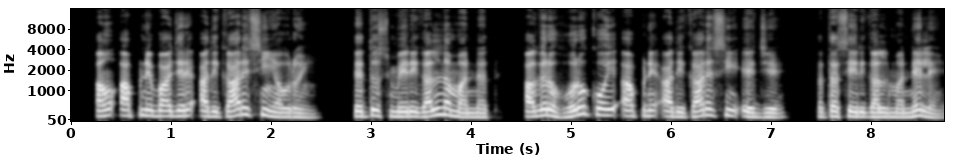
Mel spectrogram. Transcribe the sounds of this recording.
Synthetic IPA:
ɐũʔɐːpɽ̃ebaːd͡ʒeɾeʔɐd̪ʱɪkaːɾesĩaʊɾoːĩ | t̪et̪̬ʊsmeːɾiɡɐlnɐmɐnːət̪ | ɐɡəɾɦoːɾokoːiʔɐpɽ̃eʔɐd̪ʱɪkaːɾesĩʔeːd͡ʒe | t̪at̪ɐseːɾiɡɐlːmɐnːeleː

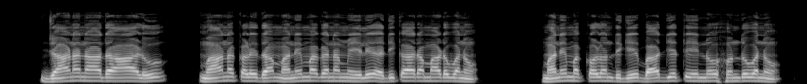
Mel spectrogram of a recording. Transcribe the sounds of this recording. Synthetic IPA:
d͡ʒaːɳɐnaːd̪ɐaːɭu | maːnɐkɐɭɛd̪ɐmɐnemɐɡɐnɐmeːle̞ɐd̪ʱikaːɾɐmaːɽuʋɐnu | mɐnemɐkːɐɭo̞nd̪iɡe̞baːd̪ʱjɐt̪ɛjɐnːuho̞nd̪uʋɐnu

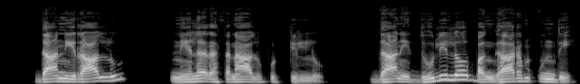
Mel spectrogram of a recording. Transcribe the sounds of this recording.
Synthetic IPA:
d̪aːniɾaːlːu | nɛːlɐɾɐt̪ɐnaːlupuʈːilːṵ | d̪aːnid̪ʱuːlilo̞ːbɐŋɡaːɾɐmund̪i

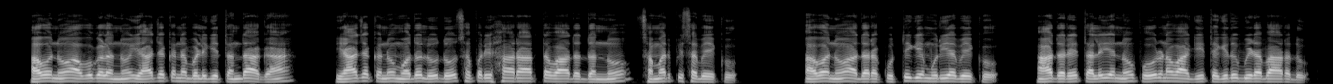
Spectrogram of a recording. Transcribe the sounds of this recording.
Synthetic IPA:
ɐʋɐnuɐʋuɡɐɭɐnːujaːd͡ʒɐkɐnɐbɐɭiɡet̪ɐnd̪aːɡɐ | jaːd͡ʒɐkɐnumɔd̪ɐlud̪ɔːsɐpɐɾihaːɾaːɾt̪ʰɐʋaːd̪ɐd̪ːɐnːusɐmɐɾpisɐbe̞ːku | ɐʋɐnuɐd̪ɐɾɐkut̪ːiɡe̞muɾijɐbe̞ːku | aːd̪ɐɾe̞t̪ɐlɛjɐnːupuːɾɳɐʋaːɡit̪eɡe̞d̪ubiɽɐbaːɾɐd̪u

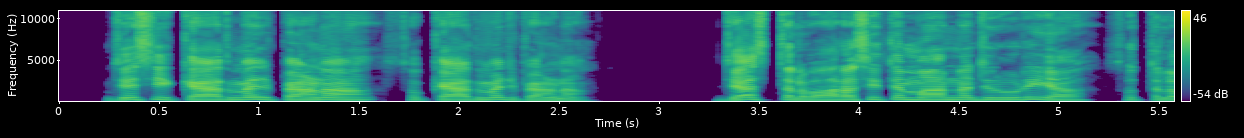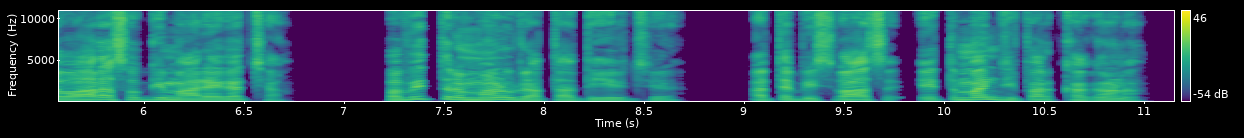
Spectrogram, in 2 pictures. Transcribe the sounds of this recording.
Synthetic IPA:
d͡ʒɛːsɪjɛkɛːd̪mɐ̃nd͡ʒpɛːɽ̃asokɛːd̪mɐ̃nd͡ʒp̬ɛːɽ̃a | d͡ʒɛːs̬t̪ɐlʋaːɾasɪt̪ɛmaːɾnad͡ʒɐɾuːɾiasot̪ɐlʋaːɾasoːɡimaːɾaɡɐtːt͡ʃʰa | pɐʋɪt̪ɾəmɐɽ̃ũɾat̪ad̪iːɾd͡ʒ | ɐt̪ɛbɪswaːseːt̪mɐ̃nd͡ʒipɐɾkʰaɡaːɽ̃aː

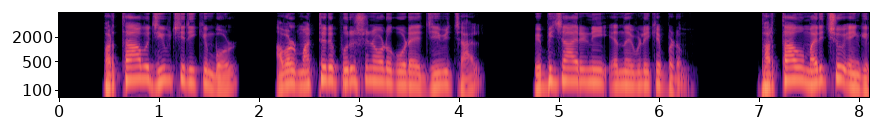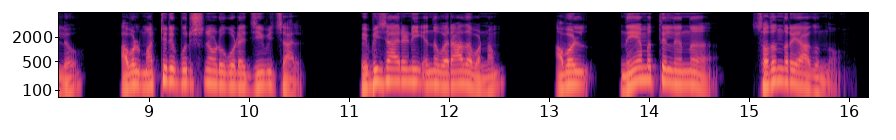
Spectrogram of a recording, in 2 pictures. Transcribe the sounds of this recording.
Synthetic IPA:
bʱɐrt̪ʰaːʋɨd͡ʑiːʋit͡ɕːiɾikʲːumbo̞ːɭ | ɐʋɐɭmɐtːo̞ɾupuɾuʂɐno̞ːɽukuːɽe̞d͡ʑiːʋit͡ɕːa̰ːl | ʋje̞bʱit͡ɕaːɾɐɳiʔe̞nːɨʋiɭikʲːɐp̬ːe̞ɽṵm | bʱɐrt̪aːʋɨmɐɾit͡ɕːue̞ŋɡilo̞̰ː | ɐʋɐɭmɐtːo̞ɾup̬uɾuʂɐno̞ːɽukuːɽe̞d͡ʑiːʋit͡ɕːa̰ːl | ʋje̞bʱit͡ɕaːɾɐɳiʔe̞nːɨʋɐɾaːðɐʋɐɳːɐm | ɐʋɐɭ | nijɐmɐt̪ːilninːɨ | swɐðɐnd̪rɐjaːɣunːṵ

